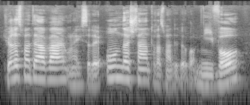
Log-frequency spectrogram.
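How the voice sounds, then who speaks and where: A man whose first language is Persian, teaching a beginners' French lesson, explaining step by step and slowly repeating example words. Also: on the high side, animated, vocal fry.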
